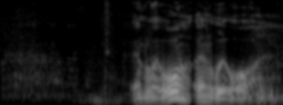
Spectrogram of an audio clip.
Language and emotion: Russian, positive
